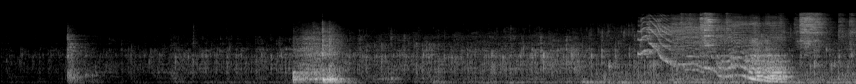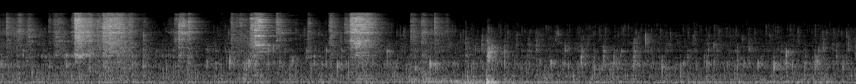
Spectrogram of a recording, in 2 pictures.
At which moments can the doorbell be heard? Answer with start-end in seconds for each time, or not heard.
not heard.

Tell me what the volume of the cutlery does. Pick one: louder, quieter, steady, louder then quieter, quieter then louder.
louder.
